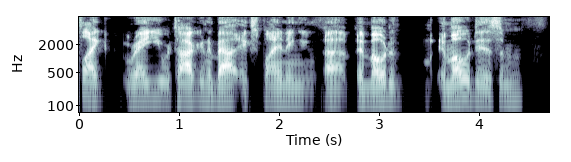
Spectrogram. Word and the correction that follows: emotivism: How did you say it? – Emotivism. Emotivism.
